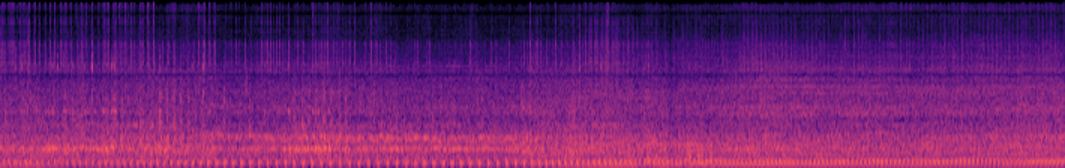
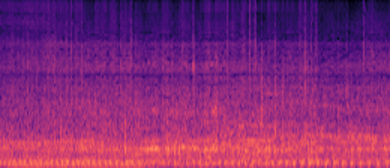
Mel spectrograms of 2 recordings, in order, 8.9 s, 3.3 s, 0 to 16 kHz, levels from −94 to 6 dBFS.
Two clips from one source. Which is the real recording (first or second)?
first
